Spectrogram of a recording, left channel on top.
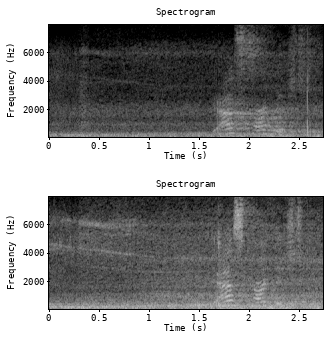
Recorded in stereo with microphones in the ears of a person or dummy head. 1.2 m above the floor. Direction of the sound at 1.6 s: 80° right.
